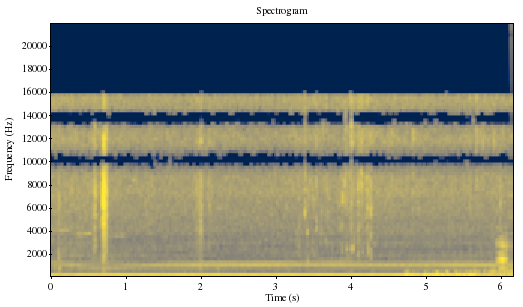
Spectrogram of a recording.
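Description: Steady drone of a running motor, one even humming pitch, over rumbling wind noise on the microphone that grows louder near the end.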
